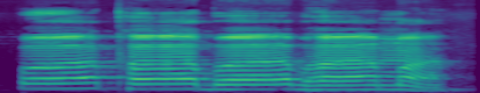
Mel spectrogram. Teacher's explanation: प फ ब भ म यानी हमारी ओस्ट से होती है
